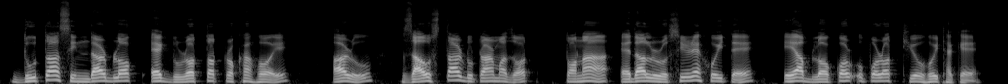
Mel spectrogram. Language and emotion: Assamese, neutral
